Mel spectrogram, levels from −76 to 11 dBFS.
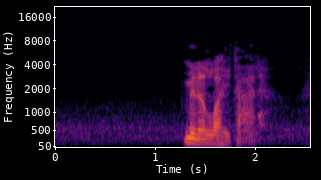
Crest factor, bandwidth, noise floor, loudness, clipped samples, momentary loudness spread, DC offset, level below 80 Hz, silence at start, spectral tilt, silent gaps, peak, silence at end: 22 dB; 7.6 kHz; -53 dBFS; -24 LUFS; under 0.1%; 15 LU; under 0.1%; -68 dBFS; 1.3 s; -6 dB/octave; none; -6 dBFS; 0.4 s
